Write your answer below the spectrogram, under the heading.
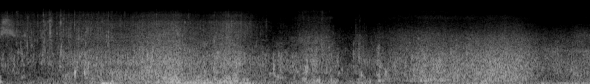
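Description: Shore surf washing in over the sand in the shallows, with wind buffeting the microphone.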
